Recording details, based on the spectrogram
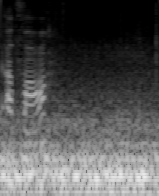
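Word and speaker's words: Avô: And we're going down to a very pretty one called Avar. A-V-O, that's how it's spelled.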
